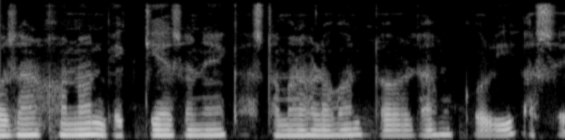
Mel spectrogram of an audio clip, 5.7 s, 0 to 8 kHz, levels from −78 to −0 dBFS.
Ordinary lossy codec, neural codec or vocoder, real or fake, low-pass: none; none; real; 7.2 kHz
